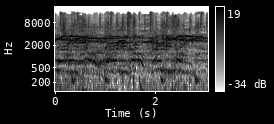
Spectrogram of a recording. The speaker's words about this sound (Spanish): Gritos contra el presidente francés François Hollande y contra su primer ministro Manuel Valls en pleno Salón de la Agricultura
